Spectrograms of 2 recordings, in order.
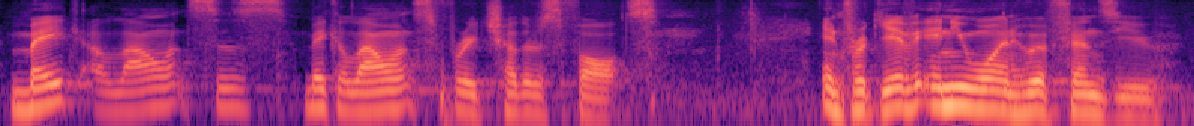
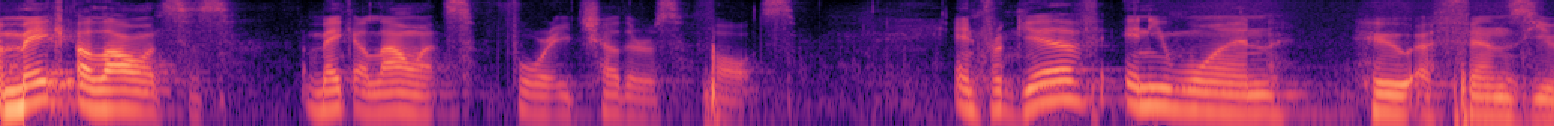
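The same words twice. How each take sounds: First: It is read at a normal pace. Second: It is read very slowly.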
